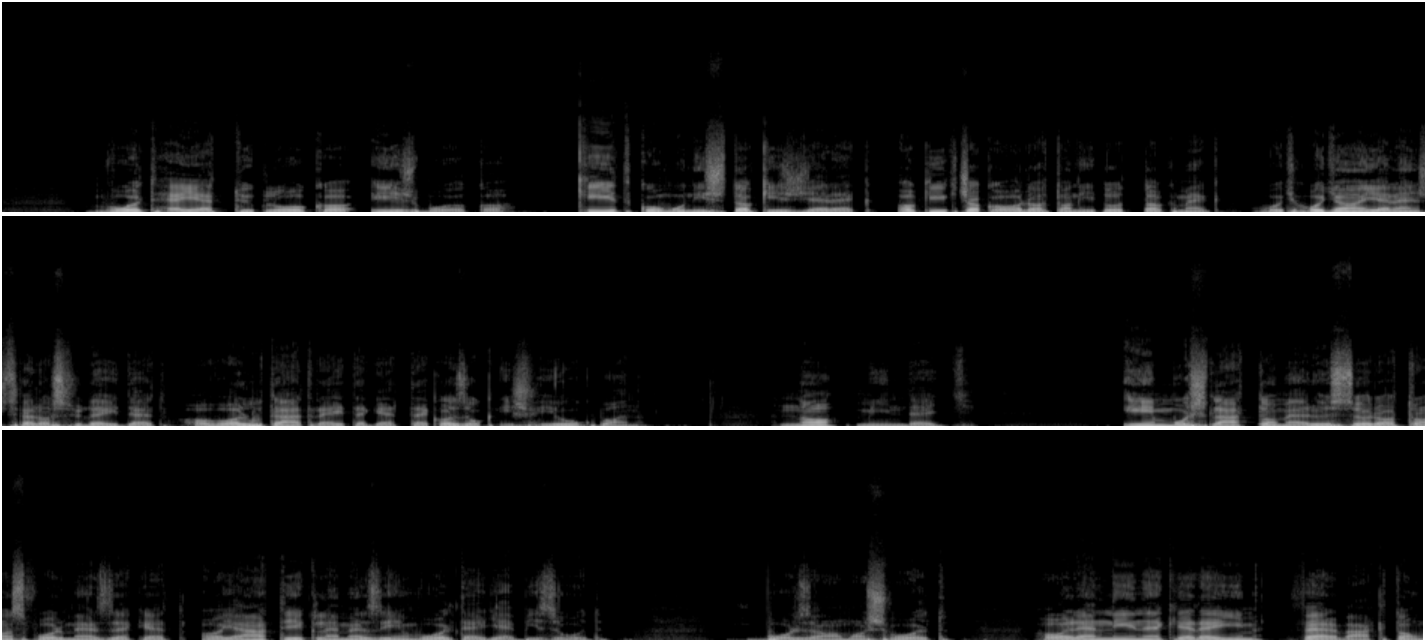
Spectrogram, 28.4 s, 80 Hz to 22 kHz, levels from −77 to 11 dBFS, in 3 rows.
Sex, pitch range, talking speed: female, 65-80 Hz, 95 wpm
